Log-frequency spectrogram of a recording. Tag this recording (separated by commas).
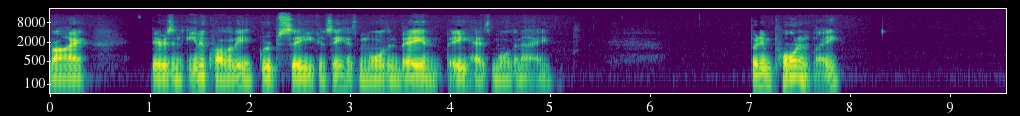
inside a small room, Speech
